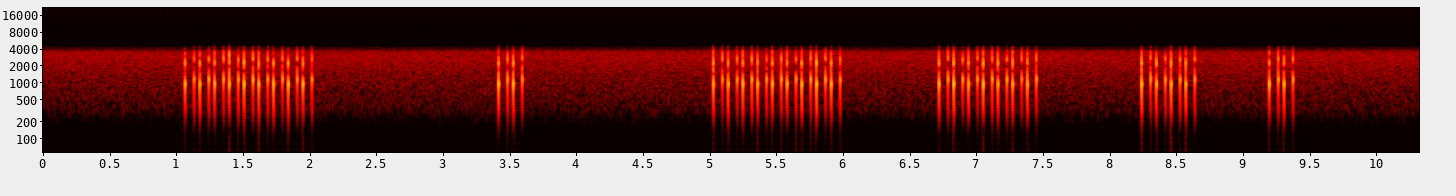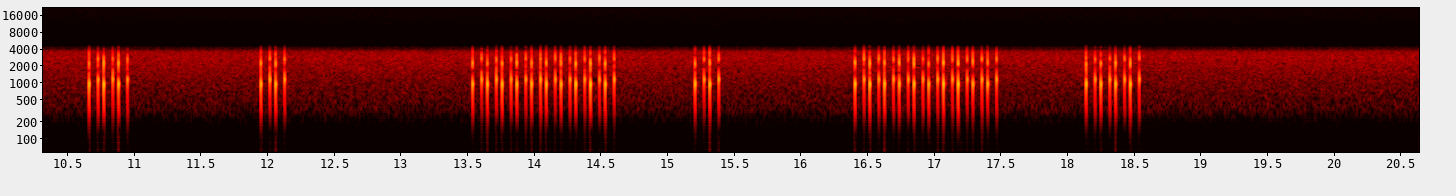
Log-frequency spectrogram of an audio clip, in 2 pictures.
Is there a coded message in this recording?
Yes: pulse dialling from 1.1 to 18.6 s, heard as clicks on a phone line, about 9 pulses a second. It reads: 9 2 9 7 4 2 3 2 0 2 0 4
